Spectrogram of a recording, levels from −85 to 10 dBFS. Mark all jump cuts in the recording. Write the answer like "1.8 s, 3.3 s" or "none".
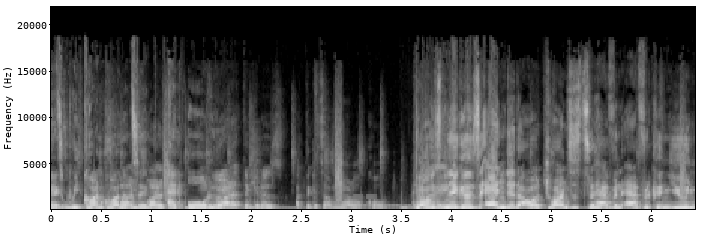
3.4 s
